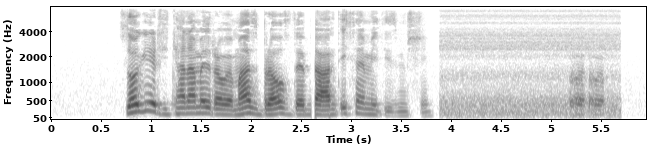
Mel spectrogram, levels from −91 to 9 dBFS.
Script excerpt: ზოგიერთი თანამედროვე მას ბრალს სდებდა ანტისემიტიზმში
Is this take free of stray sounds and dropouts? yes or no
no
